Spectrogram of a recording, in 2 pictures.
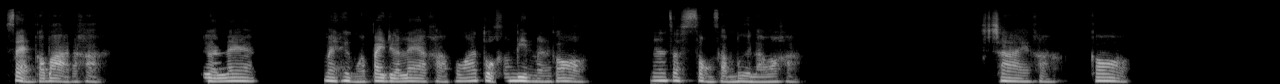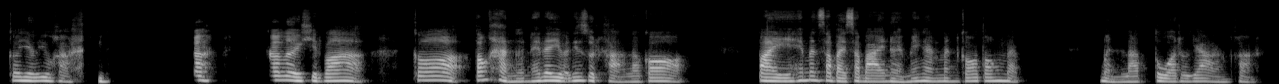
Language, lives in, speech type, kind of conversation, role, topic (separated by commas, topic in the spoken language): Thai, Thailand, conversation, unstructured, none, ถ้าคุณมีหนี้สินเพิ่มขึ้น คุณจะจัดการอย่างไร?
